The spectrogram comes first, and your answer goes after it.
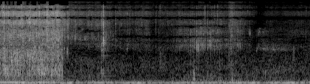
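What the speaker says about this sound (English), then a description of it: "I always like to give whatever tree or whatever I plant a good dousing of water once I get it" Water is poured onto the soil around a newly planted June plum tree, a loud gush for the first half second, then a quieter trickle and scattered drips as it soaks in.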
